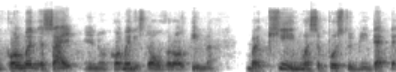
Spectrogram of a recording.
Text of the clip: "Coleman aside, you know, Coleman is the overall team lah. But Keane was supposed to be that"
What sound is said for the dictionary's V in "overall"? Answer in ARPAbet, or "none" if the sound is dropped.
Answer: V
